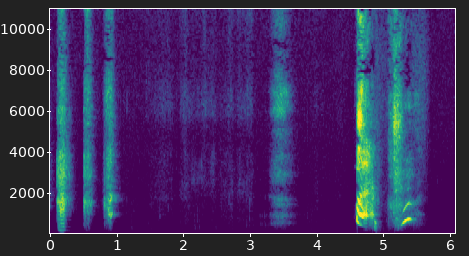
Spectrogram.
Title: nose blowing & a few sneezes.wmv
